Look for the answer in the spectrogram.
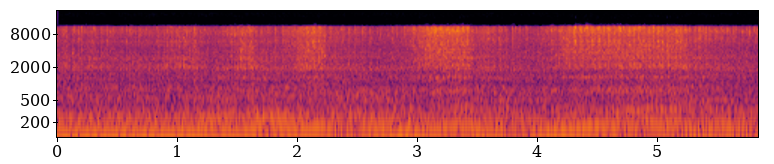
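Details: Packard 374 cu in V8 at even idle with smooth low beat, gentle rise and fall, after crankcase drain and carburetor cleaning on a small overhead tank: no skipping, all 8 cylinders firing; oil in intake still smoking. Normal idle.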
